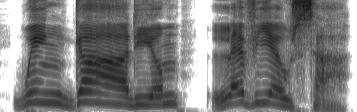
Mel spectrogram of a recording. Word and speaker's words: Wingardium Leviosa: You're saying it wrong, says Hermione in an impatient voice. It's wingardium leviosa. You emphasize the gar.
